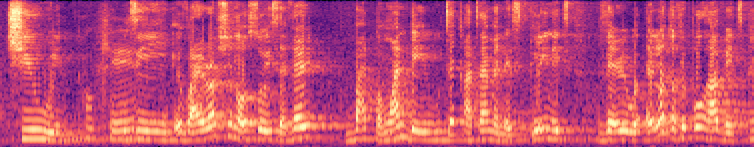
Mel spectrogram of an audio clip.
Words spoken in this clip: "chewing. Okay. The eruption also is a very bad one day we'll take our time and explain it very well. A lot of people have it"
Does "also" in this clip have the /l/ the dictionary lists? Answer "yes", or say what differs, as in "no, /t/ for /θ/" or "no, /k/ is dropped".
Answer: yes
